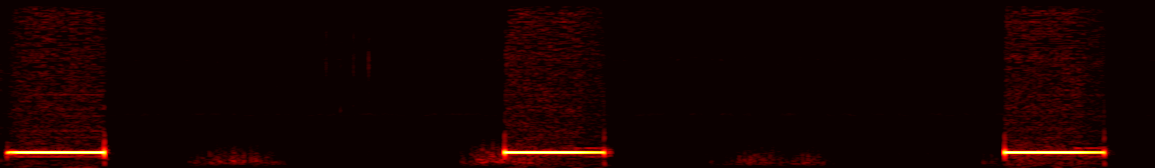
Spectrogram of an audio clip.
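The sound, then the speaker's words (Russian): Telephone line tone on a busy number: three one-second steady tones repeating about every five seconds, with faint murmurs in the quiet gaps between them. “Абонент разговаривает по другой линии. Please hold on for answer or call back later. The number is busy.”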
